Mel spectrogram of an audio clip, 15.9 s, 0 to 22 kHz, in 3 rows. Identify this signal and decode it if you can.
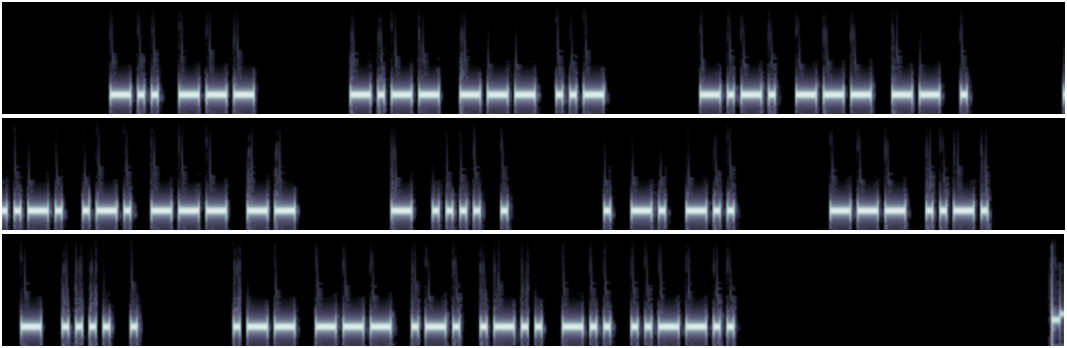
Morse code, heard as a keyed tone, about 36 wpm, 700 Hz. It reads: DO YOU COME FROM THE END OF THE WORLD?
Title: 2x Word-Spacing - Sentences from Top 200 Words - 35wpm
